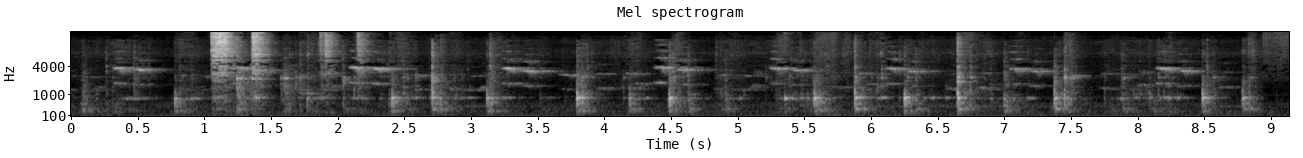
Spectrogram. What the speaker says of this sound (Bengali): এবার আমি কাজু, বাদাম আর কিশমিশটা আমি দিয়ে হালকা ভেজে নেব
